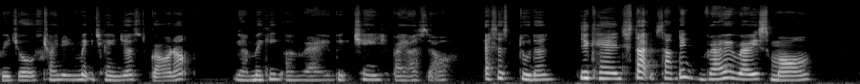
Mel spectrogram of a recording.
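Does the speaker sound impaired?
Yes: bilateral sensorineural hearing loss; moderate to severe from about age 4, left profound since young, right worsened about 3 years ago; intense speech therapy.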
